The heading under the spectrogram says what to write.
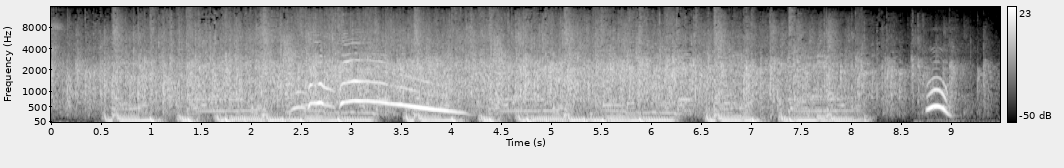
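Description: Sustained applause from an audience, a dense wash of clapping that carries steadily throughout, overlaid with a sweeping jingle-like melodic tone that glides downward, ending with a short bright chime.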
